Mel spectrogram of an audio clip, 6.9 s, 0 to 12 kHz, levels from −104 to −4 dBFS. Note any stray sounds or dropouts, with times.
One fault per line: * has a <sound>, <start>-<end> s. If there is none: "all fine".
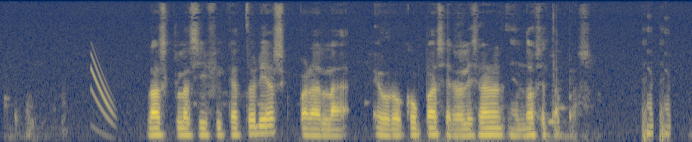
* has a chirp, 0.9-1.2 s
* has a laugh, 6.4-6.7 s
